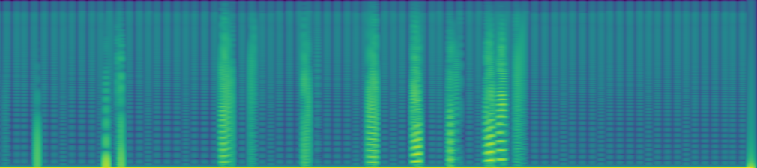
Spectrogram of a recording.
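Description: A short audio snippet looped many times a second into a harsh, stuttering buzz, clipped at full volume, with a few brighter sweeps in the middle. It cuts in and out abruptly.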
